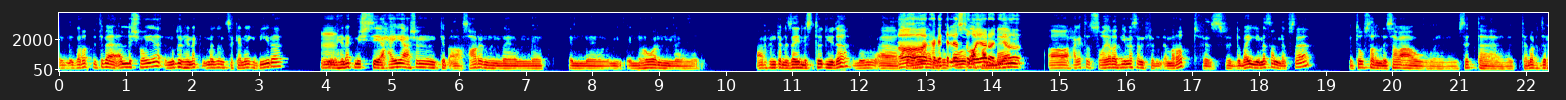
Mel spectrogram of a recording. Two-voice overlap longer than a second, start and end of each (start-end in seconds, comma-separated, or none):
12.6-14.4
